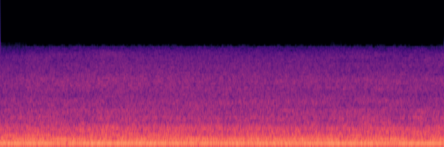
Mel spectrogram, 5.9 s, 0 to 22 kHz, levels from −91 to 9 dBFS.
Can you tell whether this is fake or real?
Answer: real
